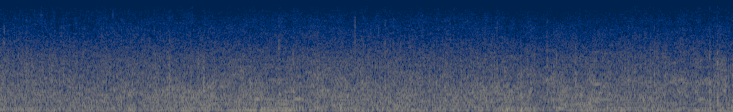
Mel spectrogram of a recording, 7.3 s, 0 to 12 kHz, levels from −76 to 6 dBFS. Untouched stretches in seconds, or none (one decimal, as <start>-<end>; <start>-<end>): 0.0-2.1; 3.5-5.1; 6.1-6.7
